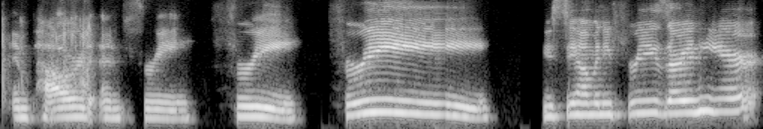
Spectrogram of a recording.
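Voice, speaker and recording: A woman leading a group coaching call, speaking softly and affectionately and lingering over repeated words. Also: medium pitch. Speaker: women's empowerment coach.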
